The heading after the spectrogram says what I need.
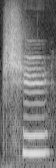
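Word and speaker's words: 吃: to say hello means there is an easy way to remember this pronunciation you just imagine to eat chili paper as you know chili pepper is very hot and sure is just like the first syllable of chili means have eaten ma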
